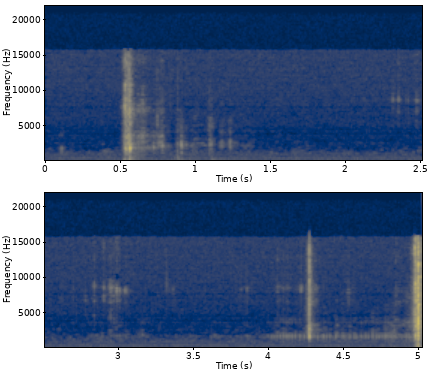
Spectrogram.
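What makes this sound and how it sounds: A utility knife slowly shaves thin curls off a solid orange soap bar with pink glitter. Sharp, bright crunchy clicks stand out, with a couple of softer ticks early on, over a low, quiet background. A faint gritty scraping rises near the end before a final loud snap.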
